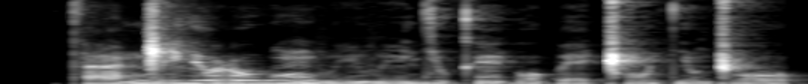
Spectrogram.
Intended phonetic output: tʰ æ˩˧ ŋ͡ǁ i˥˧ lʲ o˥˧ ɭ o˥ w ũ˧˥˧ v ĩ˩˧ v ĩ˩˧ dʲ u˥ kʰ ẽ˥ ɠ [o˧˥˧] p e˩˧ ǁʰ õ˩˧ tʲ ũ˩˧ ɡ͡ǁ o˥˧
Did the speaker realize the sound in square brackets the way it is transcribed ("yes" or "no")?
yes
